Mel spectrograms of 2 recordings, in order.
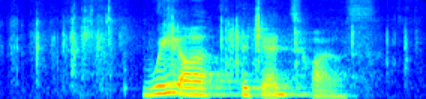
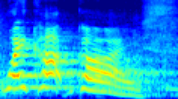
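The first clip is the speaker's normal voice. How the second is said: loud call; 7 semitones higher, 3 dB louder, slower than usual. Real, not acted. Calling out to the congregation.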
